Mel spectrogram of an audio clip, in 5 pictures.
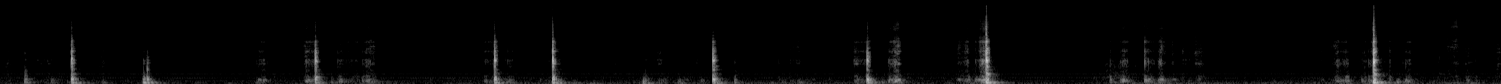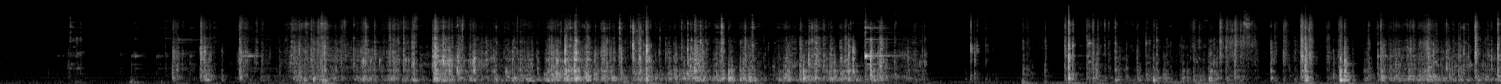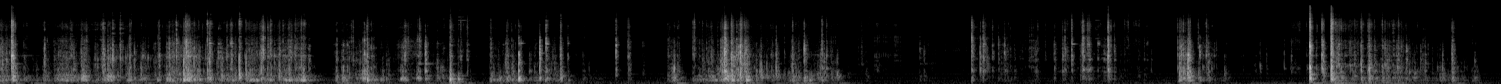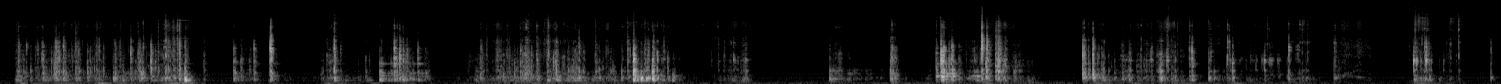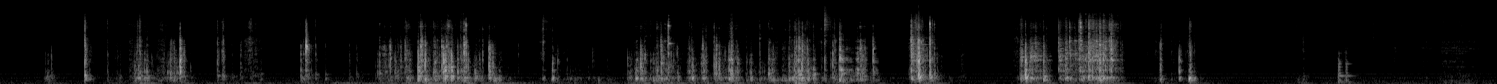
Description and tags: Foley: open/close small wooden footlocker. Rummaging through toys.
rummaging, toys, box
